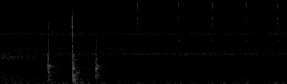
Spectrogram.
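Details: KTM front brake switch with "FRONTBRAK SWITCH" error and brake light constantly on: sharp light clicks at irregular intervals as the lever is worked, switch clicking normally in a quiet room.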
